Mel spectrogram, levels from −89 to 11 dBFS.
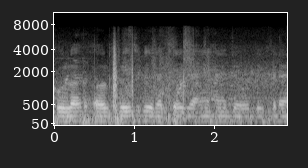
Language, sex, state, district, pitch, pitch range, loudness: Hindi, male, Bihar, Kaimur, 100 Hz, 100-105 Hz, -17 LUFS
